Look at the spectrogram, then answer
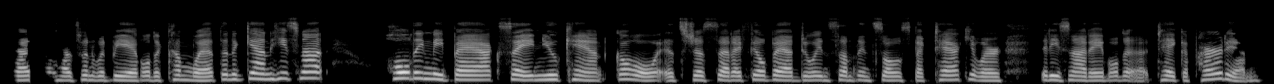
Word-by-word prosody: my 195 0 +3 0.4
husband 200 +3 -3
would 190 -2 -3
be 195 -2 +2
able 190 +2 +1
to 185 - -3
come 210 +3 -4
with. 180 +1 +1
And 230 0 0
again, 245 +2 +3
he's 265 +2 -3
not 290 -1 +4 0.6
holding 280 -1 +6
me 240 -2 +4
back 215 +1 +3
saying, 205 -3 +2
"You 225 +1 +3
can't 200 -5 -2
go." 215 -6 +2
It's 175 -2 -5
just 200 -3 -3
that 195 -3 +2
I 190 - +1
feel 210 +1 -1
bad 190 -3 +1
doing 195 0 -3
something 190 0 -4
so 185 -1 -1
spectacular 180 +1 -2 0.4
that 205 - -1
he's 200 -3 +1
not 190 -3 0
able 185 +1 -2
to, 190 -1 -4
uh, - - -10
take 195 -3 -1
a 180 - -5
part 230 +8 0
in. 175 -2 -4
200 Hz, 185 wpm, -23 LUFS, 185-220 Hz, 0.6 s, holding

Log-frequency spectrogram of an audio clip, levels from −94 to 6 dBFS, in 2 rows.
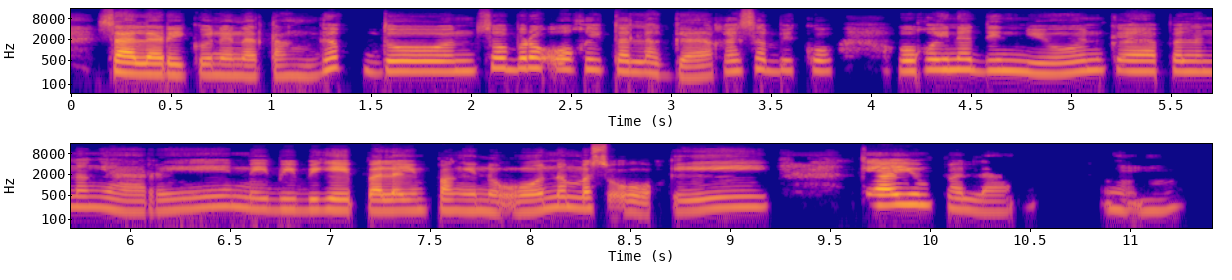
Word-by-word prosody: salary 200 -4 +6
ko 190 - -2
na 185 -1 -2
natanggap 175 - -3
do'n, 235 0 0
sobrang 290 0 +2
okey 270 -2 -3
talaga. 210 -8 -2
Kaya 235 - -1
sabi 250 -1 -4
ko, 240 0 -6 0.3
okey 255 +2 0
na 265 -1 -1
din 250 0 -4
'yon. 215 +4 -4
Kaya 240 -2 0
pala 235 0 -4
nangyari, 210 0 -6
may 205 -3 -2
ibibigay 190 0 +3
pala 180 0 +4
yung 185 +1 0
Panginoon 180 +1 -3
na 225 - -2
mas 205 0 +3
okey. 195 +8 -2 0.5
Kaya 260 0 +9
'yon 265 -1 -1
pala. 180 -6 -8 0.5
Mm. 195 +1 -14
220 Hz, 160 wpm, -24 LUFS, 185-240 Hz, 0.5 s, Kaya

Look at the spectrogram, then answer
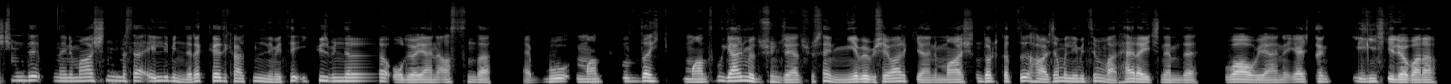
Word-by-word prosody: şimdi 185 +1 -1 0.2
hani 155 -1 -2
maaşın 170 +3 -2
mesela 165 +1 -2
₺50.000, 155 -3 0
kredi 165 -1 +2
kartının 145 0 -2
limiti 120 +7 -2
₺200.000 160 0 -1
oluyor, 110 -1 0
yani, 110 0 +1
aslında. 115 -1 -3 0.3
E, - - -6
bu 135 +1 +1
mantıklı 130 +3 -4
da 165 0 +6
hiç 145 -2 -3 0.2
mantıklı 125 +8 -1
gelmiyor 165 -2 +5
düşününce 115 -2 -3
ya. 110 0 0
Düşünsene, 125 -2 -3
niye 130 +3 +3
böyle 130 -1 +6
bir 115 - -2
şey 135 - +2
var 145 0 +3
ki? 135 -4 -7
Yani 105 0 -2
maaşının 115 +6 -2
4 145 -1 +3
katı 160 +3 0
harcama 140 +2 +1
limitin 140 +1 0
var 100 -2 -1
her 130 +4 +3
ay 125 -2 +6
için 110 0 -7
hem 105 -1 -3
de. 105 -2 -2 0.3
Vaov, 115 -2 +5
yani, 105 0 -2
gerçekten 125 +2 -2 0.2
ilginç 140 -1 -2
geliyor 115 -3 +5
bana. 110 -1 +2
135 Hz, 190 wpm, -21 LUFS, 115-155 Hz, 0.3 s, da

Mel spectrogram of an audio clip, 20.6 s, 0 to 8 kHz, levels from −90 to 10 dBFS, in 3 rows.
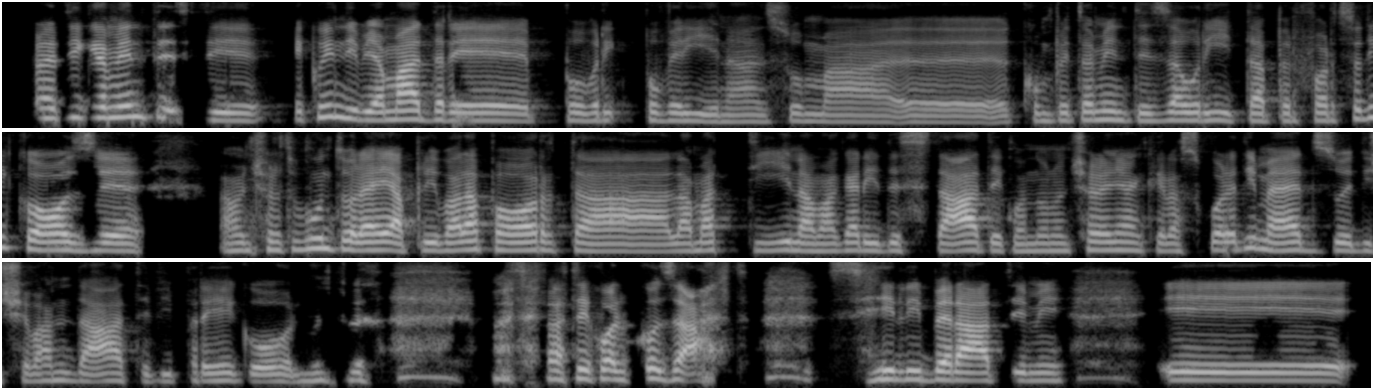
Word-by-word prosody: Praticamente 250 0 +3
sì. 180 -3 -3
E 200 - -7
quindi, 260 0 0
mia 195 -2 +3
madre 185 -4 +3
povri 185 0 -5
poverina 170 -4 -5
insomma, 155 -2 -7
ehm, 145 -1 -6
completamente 185 +1 -5
esaurita 185 -1 -2
per 175 +1 -8
forza 185 +3 -6
di 255 - -4
cose, 190 -6 +3 0.4
a 175 - -7
un 185 - -4
certo 200 +2 -6
punto 220 -1 +1
lei 195 +1 +7
apriva 185 -1 +2
la 205 +2 +6
porta 185 -4 +2
la 175 +1 -1
mattina, 185 0 -3
magari 180 +1 -2
d'estate, 180 +1 +3
quando 170 +1 -8
non 180 0 -7
c'era 195 +2 -2
neanche 190 -2 -4
la 175 - -5
scuola 195 +3 -3
di 245 - -4
mezzo 185 -3 +1
e 180 - -2
diceva: 175 0 -5
"Andate, 180 -2 -1
vi 165 0 -11
prego, 175 -2 -2
non 170 +4 -9
c 180 - -14 0.8
fate - - -5
fate 215 +1 +2
qualcos 220 0 +1
alt" - - +2 0.4
sì! 210 +3 -1
"Liberatemi." 185 -3 +4 0.5
Ehm, 185 -2 +1
185 Hz, 145 wpm, -23 LUFS, 175-195 Hz, 0.8 s, lei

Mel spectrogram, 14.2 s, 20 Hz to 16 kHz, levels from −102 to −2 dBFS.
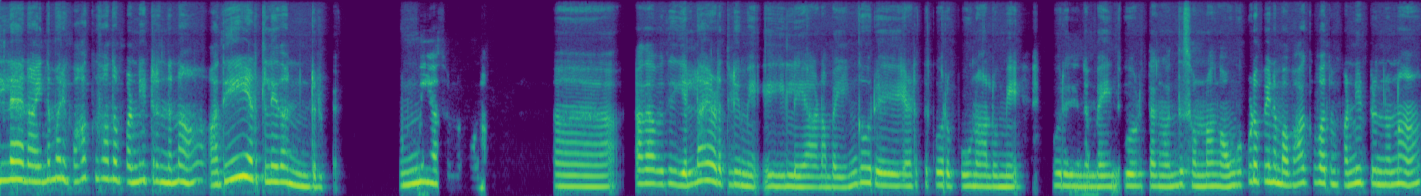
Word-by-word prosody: இல்ல 320 +1 +5
நான் 300 -1 +2
இந்த 300 +3 0
மாரி 350 -1 +3
வாக்குவாதம் 345 -1 -2
பண்ணிட்டு 305 +2 0
இருந்தேன்னா, 280 0 +3 0.3
அதே 300 +8 +1 0.2
இடத்திலேயே 295 -5 +1
தான் 270 -3 +3
நின்றுருப்பேன். 200 -1 -3 0.6
உண்மையா 265 +3 +3
சொல்ல 450 - -32
போனா. - - -14 0.8
ஆ - - -1 0.8
அதாவது 255 -1 0 0.2
எல்லா 290 +7 0
இடத்துலயுமே 235 -6 0 0.3
இல்லையா? 200 -1 +1
நம்ம 195 0 -3
எங்க 235 +6 -3
ஒரு 240 -3 +1 0.3
இடத்துக்கு 230 +2 -4
ஒரு 220 - -1
போனாலுமே, 205 -1 0 0.4
ஒரு 220 -1 +1 0.2
நம்ம 205 0 0 0.3
ஒருத்தங்க 215 -1 -2
வந்து 220 +4 -1
சொன்னாங்க. 210 0 +1
அவங்க 225 +3 -1
கூட 305 0 +2
போய் 295 -1 +2
நம்ம 240 -3 +3
வாக்குவாதம் 265 -2 -2
பண்ணிட்டு 260 +2 0
இருந்தோம்னா, 240 0 +1
245 Hz, 155 wpm, -20 LUFS, 215-290 Hz, 0.8 s, இல்ல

